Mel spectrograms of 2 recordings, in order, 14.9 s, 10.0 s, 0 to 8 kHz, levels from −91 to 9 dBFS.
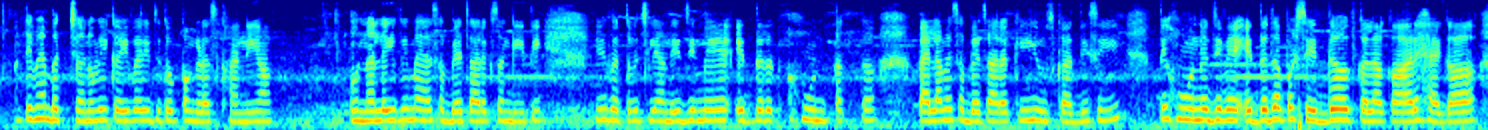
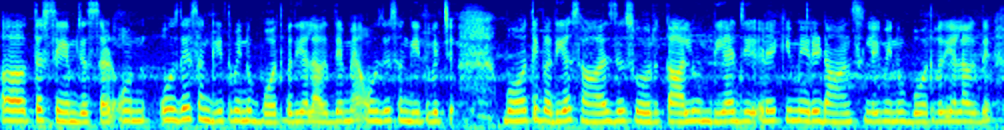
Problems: none marked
